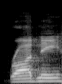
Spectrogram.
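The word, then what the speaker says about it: Rhodney: really and say his name one more time Rodney Honeycutt Rodney Honeycutt that's Blake's son but the Rodney is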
